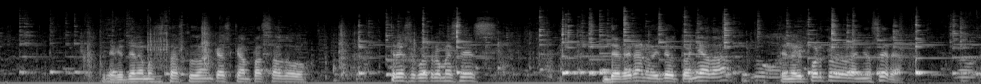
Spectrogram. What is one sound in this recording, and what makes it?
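Cows moo loudly and repeatedly close by.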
